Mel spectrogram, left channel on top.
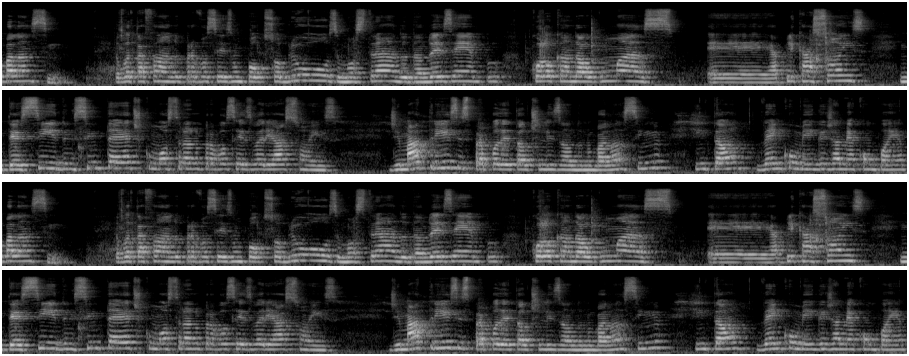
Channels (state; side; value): normal; both; correlation 0.55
